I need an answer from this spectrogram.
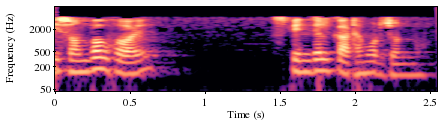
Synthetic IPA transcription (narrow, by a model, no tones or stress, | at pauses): iʃɔmbʱobɦɔe | spind̪elkaʈʰamoɾd͡ʑonːo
